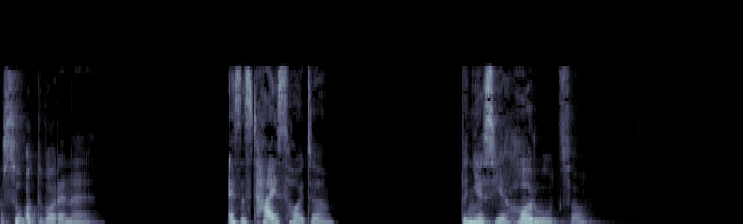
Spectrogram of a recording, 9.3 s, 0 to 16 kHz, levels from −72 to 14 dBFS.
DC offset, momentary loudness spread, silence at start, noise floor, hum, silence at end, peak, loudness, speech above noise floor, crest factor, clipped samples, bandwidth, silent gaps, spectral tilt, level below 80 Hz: under 0.1%; 18 LU; 0 s; -68 dBFS; none; 1.95 s; 0 dBFS; -18 LUFS; 49 dB; 22 dB; under 0.1%; 11.5 kHz; 1.31-2.82 s, 4.24-5.75 s; -4 dB/octave; -64 dBFS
